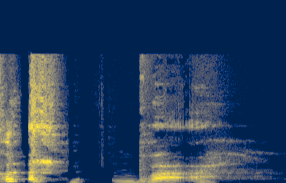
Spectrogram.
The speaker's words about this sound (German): Was, was und ich habe nur gehustet.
